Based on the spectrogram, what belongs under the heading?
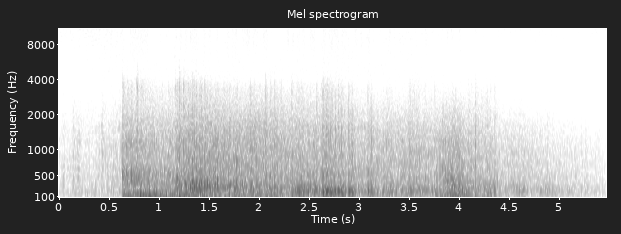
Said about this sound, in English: The sky is full of clouds. There is about to be a thunderstorm, said Mummy Pig.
